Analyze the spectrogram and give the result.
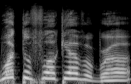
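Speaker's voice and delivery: put-on hollered yell. Retelling an overheard argument, imitating the man yelling back at her: retelling a yell. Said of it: "He yells".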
